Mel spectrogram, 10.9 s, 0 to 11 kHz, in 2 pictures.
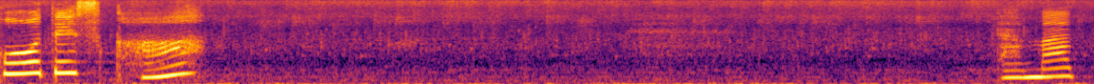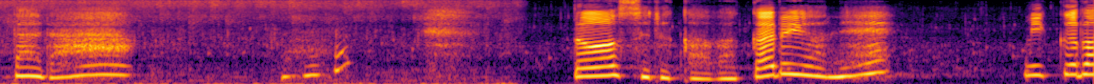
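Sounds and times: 
hot shower water pouring into a small bath bucket: 0:00.0 - 0:08.1
speech: 0:00.2 - 0:01.1, 0:08.6 - 0:10.0, 0:10.6 - 0:10.9.

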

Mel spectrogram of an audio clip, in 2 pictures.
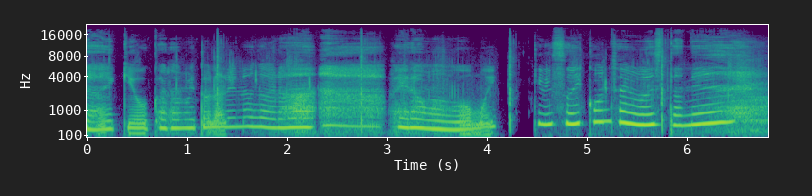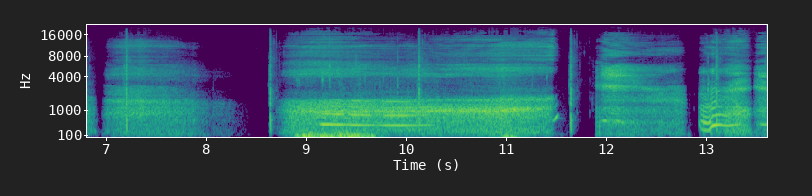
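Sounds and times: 
speech: 0:00.4 - 0:07.4
warm breathy exhales blown into the microphone: 0:08.8 - 0:11.4.

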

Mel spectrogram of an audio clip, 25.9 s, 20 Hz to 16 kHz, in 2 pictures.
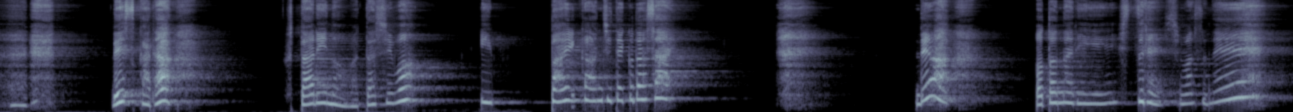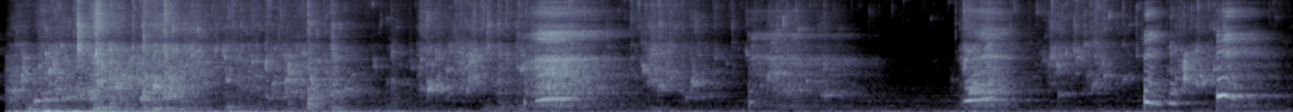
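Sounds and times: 
speech: 0:01.1 - 0:01.9, 0:03.0 - 0:05.1, 0:06.0 - 0:06.9, 0:09.2 - 0:09.8, 0:10.4 - 0:13.6
hot spring water pouring and splashing into a bath: 0:13.0 - 0:25.8.

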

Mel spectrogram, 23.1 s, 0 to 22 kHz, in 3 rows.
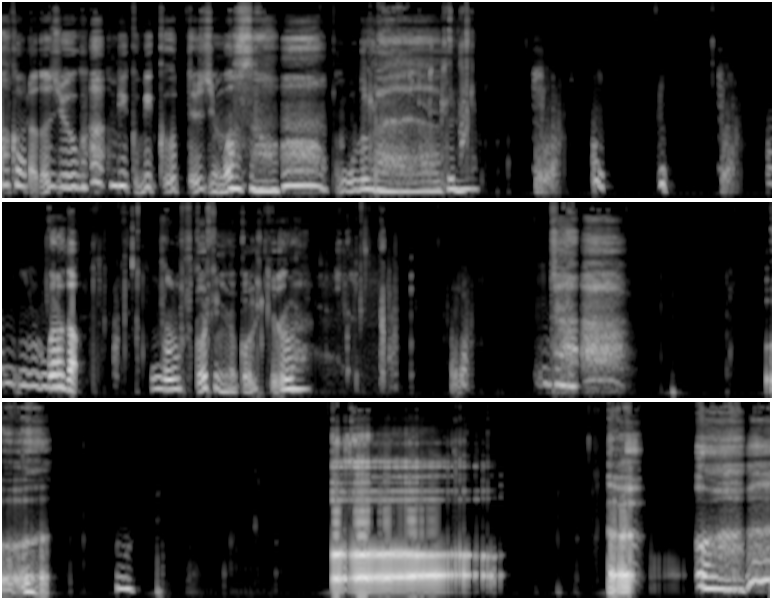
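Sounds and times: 
speech: 0:00.1 - 0:10.9, 0:12.2 - 0:12.5, 0:13.1 - 0:14.0, 0:15.4 - 0:16.8, 0:18.7 - 0:19.9, 0:21.5 - 0:21.8, 0:22.4 - 0:23.0
person burping: 0:15.4 - 0:15.9, 0:18.7 - 0:20.4, 0:21.5 - 0:23.0.

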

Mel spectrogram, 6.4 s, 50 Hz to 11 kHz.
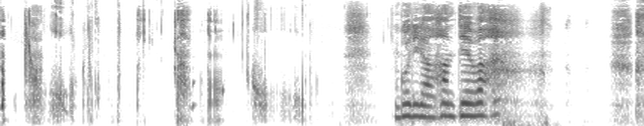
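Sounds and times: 
food being chewed with crunchy bites: 0:00.1 - 0:03.3
speech: 0:03.9 - 0:05.2.

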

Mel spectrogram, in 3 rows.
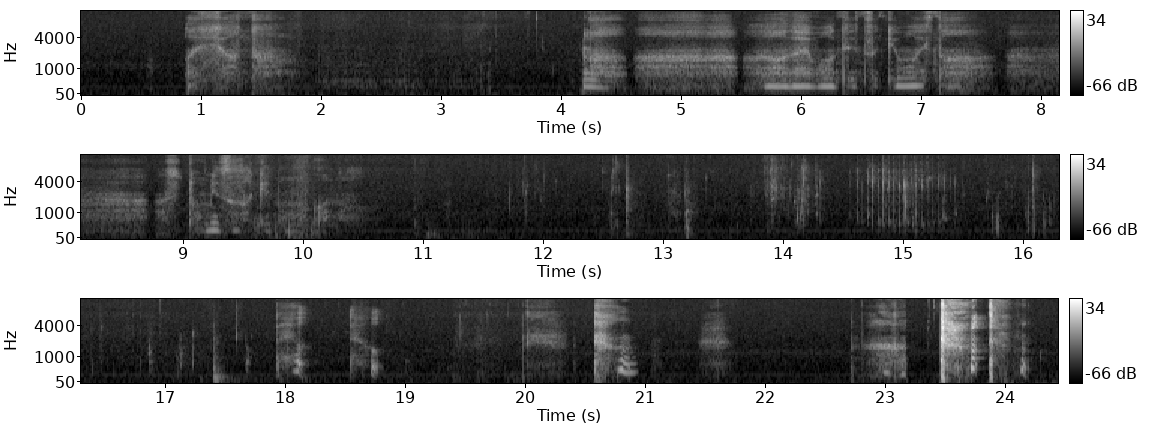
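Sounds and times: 
soft breathy noises: 0:00.9 - 0:03.5, 0:04.2 - 0:06.4, 0:07.0 - 0:10.6, 0:19.4 - 0:20.4, 0:21.4 - 0:21.8
speech: 0:08.9 - 0:10.2
crunchy mouth sounds: 0:11.7 - 0:17.8
person with a very dry throat coughing: 0:20.6 - 0:21.0, 0:23.5 - 0:24.2.

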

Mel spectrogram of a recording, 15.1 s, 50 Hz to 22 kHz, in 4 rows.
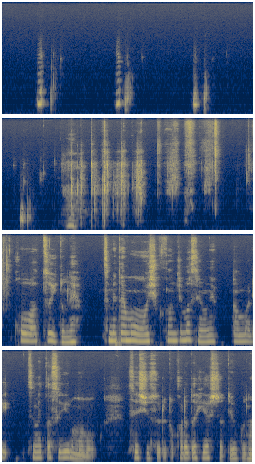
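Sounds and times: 
swallowing gulps of cold sparkling water: 0:00.6 - 0:00.9, 0:01.7 - 0:02.1, 0:02.8 - 0:03.2, 0:04.0 - 0:05.0
speech: 0:04.7 - 0:05.2, 0:07.8 - 0:15.0.

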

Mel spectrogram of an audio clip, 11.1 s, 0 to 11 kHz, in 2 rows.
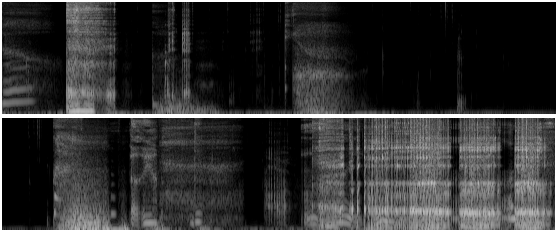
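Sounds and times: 
speech: 0:00.9 - 0:01.2
long gravelly burp: 0:08.2 - 0:11.0.

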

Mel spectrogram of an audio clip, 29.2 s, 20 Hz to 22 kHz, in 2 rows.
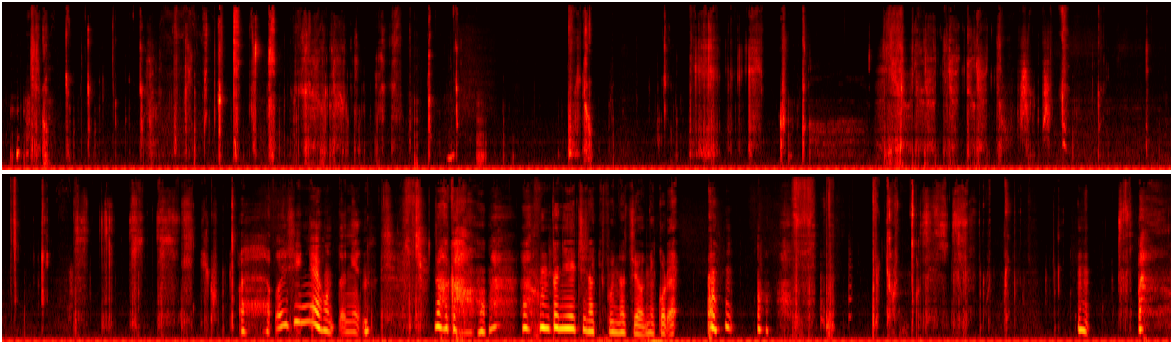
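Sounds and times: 
wet licking and mouth sounds on a silicone toy: 0:00.1 - 0:05.9, 0:07.1 - 0:07.5, 0:08.2 - 0:10.1, 0:10.9 - 0:17.6, 0:24.1 - 0:28.9
speech: 0:18.1 - 0:19.5, 0:20.0 - 0:23.9.

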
